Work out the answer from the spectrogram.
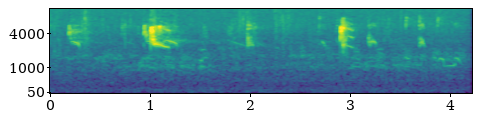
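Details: Panurus biarmicus recorded at Liepāja, Latvia, July 2023: two clear descending pinging calls a couple of seconds apart, with softer high notes scattered between them.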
